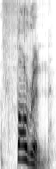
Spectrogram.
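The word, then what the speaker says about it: foreign: it should have been forign the G should have been silent and I should have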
